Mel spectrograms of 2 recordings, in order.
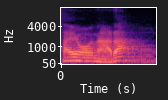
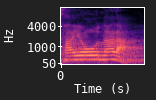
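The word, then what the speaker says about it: さようなら: Ini intonasinya biasa sayonara ya, sayonara ya, sayonara. Tapi mungkin kadang-kadang atau sering orang Jepang sebutkannya sayonara. Jadi kalau ini bukan u tapi o ya, tetapi tetap tulisannya sesuai yang ini ya, sayonara.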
